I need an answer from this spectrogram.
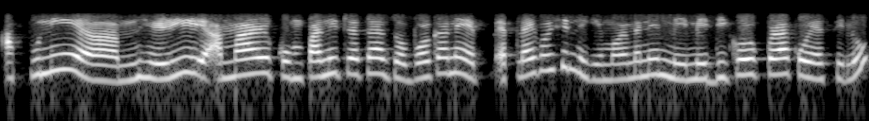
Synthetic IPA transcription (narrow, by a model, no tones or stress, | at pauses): apuniɦeɹia̰maɹkɔmpanitɛtazɔbɔɹkaɹɔnɛɛplajkoɹisilnekimojmanɛmemedikɔɹpɔɹakojasilʊ̃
